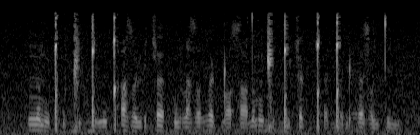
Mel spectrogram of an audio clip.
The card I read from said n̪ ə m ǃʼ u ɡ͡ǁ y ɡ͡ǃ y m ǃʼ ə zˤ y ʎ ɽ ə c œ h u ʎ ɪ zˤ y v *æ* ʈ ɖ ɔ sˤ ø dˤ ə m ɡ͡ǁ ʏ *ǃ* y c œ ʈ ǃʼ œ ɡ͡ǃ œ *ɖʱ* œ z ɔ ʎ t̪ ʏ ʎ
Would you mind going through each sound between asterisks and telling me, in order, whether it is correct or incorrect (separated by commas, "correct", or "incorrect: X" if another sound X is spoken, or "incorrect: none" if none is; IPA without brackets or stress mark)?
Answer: incorrect: œ, incorrect: ɡ͡ǃ, correct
